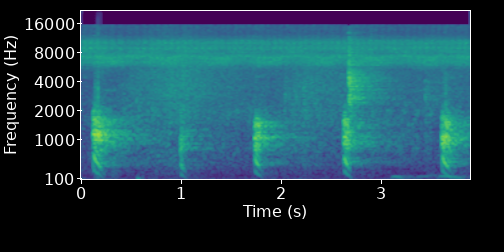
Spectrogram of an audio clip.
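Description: A small monkey species found in Nigeria gives its alarm call against eagles: five or six loud, harsh, bark-like calls, each a sharp burst sweeping downward in pitch, repeated at uneven intervals of about a second, with no talking.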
